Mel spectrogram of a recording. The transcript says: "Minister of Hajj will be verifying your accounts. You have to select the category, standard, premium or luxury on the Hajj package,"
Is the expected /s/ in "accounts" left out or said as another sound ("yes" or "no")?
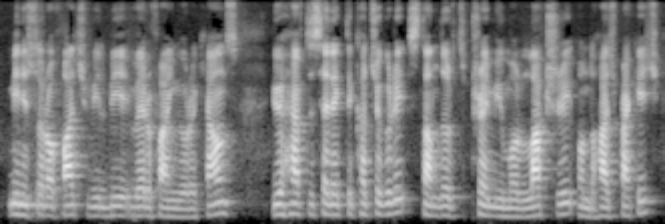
no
